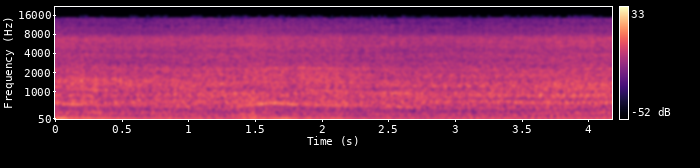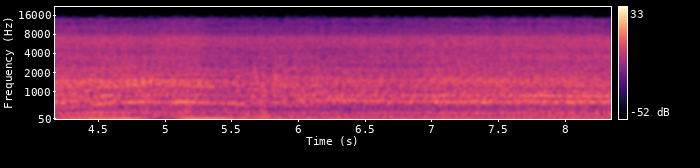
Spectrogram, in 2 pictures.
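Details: VAZ 2106 1.5 engine held at 2000–3000 rpm with new camshaft and Pilot chain tensioner: uneven rattling knock under the steady roar; engine knock, source unknown.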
